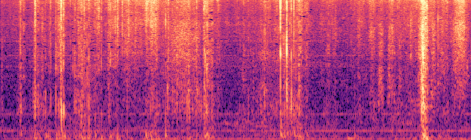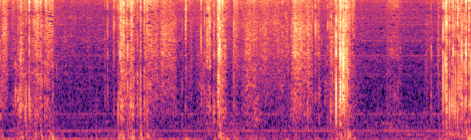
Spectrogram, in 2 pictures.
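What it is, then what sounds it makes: Stack of paper napkins scratched and tapped. Long acrylic fingernails scratch and tap the top edge of an unwrapped stack of folded paper napkins. The result is quiet, dry crinkling and scratchy rustles broken by sharp, brief taps that die away almost instantly, over a steady low hum.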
